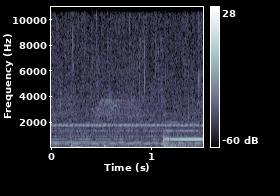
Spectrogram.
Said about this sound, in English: the sky's wide open. Rain pours down, nourishing the leaves, the trees, and the crowns of the little girls' heads, anointing them anew.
